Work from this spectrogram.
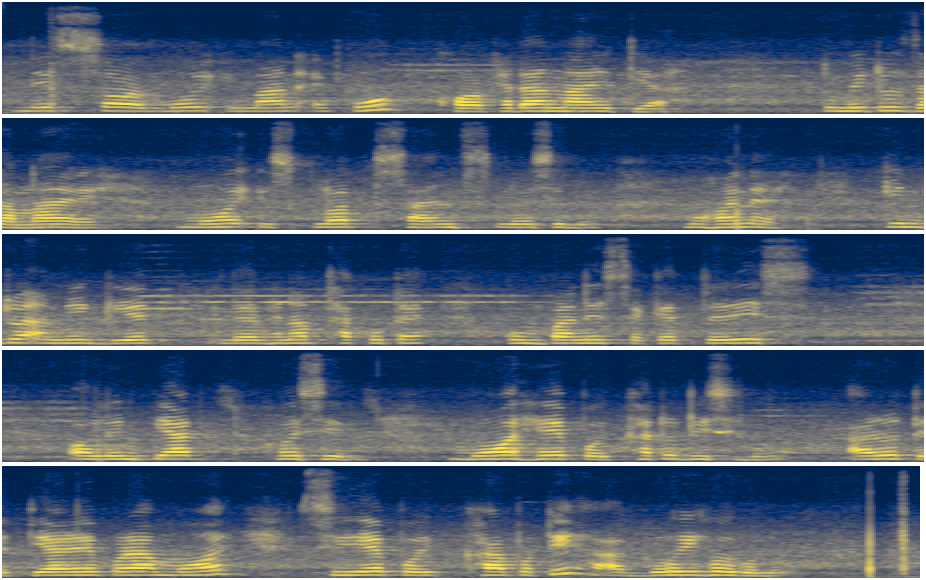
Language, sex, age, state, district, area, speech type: Assamese, female, 45-60, Assam, Golaghat, urban, read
